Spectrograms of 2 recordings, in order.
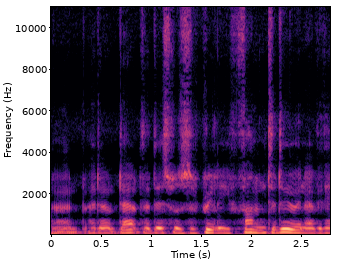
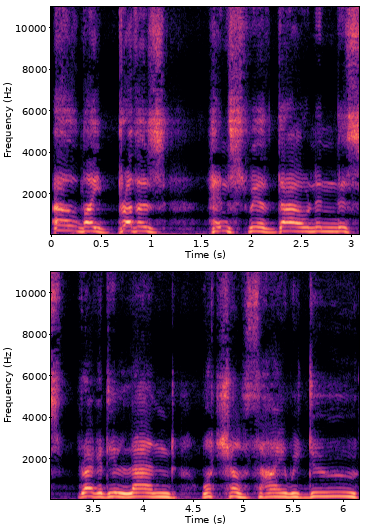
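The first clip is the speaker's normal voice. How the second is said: put-on theatrical stage voice, higher pitch; 6 semitones higher than usual. Showing how Frodo was imagined speaking before seeing the film: mock Shakespearean Frodo voice. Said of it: "Shakespearean sort of, um, s-, not unrealistic play where Frodo would be".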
